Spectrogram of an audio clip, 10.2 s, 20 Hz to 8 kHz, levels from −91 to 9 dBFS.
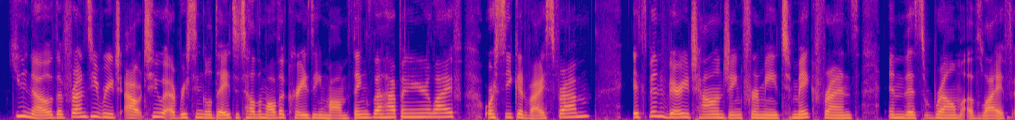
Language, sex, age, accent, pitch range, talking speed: English, female, 20-39, American, 185-230 Hz, 250 wpm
